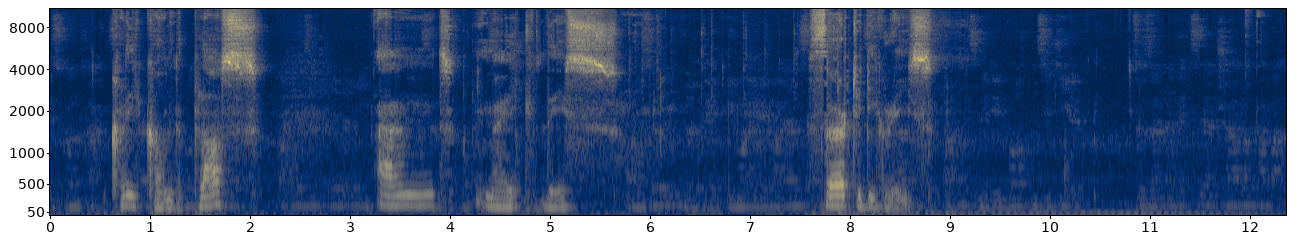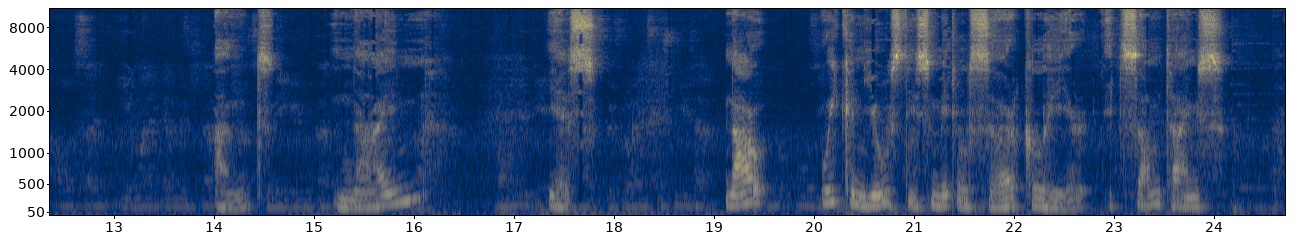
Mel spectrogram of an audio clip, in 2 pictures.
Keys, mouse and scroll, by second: 1.1 click, 7.7 typing, 11.9 click, 15.7 click, 22.8 click.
